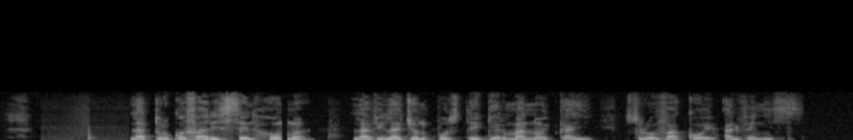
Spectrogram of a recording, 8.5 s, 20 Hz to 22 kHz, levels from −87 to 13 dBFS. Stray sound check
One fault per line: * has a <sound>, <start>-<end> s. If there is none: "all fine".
* has a thud, 0.6-1.1 s
* has a dropout, 2.8-2.9 s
